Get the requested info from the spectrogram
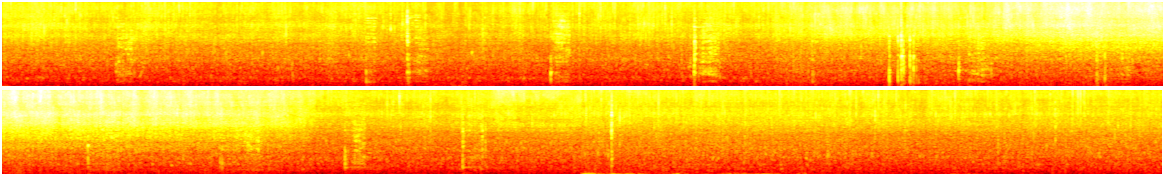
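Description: Chilli and tomato sauce sizzling in a frying pan, a steady hiss that swells louder for several seconds in the middle, with a few sharp clicks of stirring scattered through the first half.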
